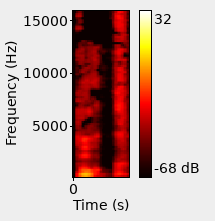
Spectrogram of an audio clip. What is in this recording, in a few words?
pronunciation en book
